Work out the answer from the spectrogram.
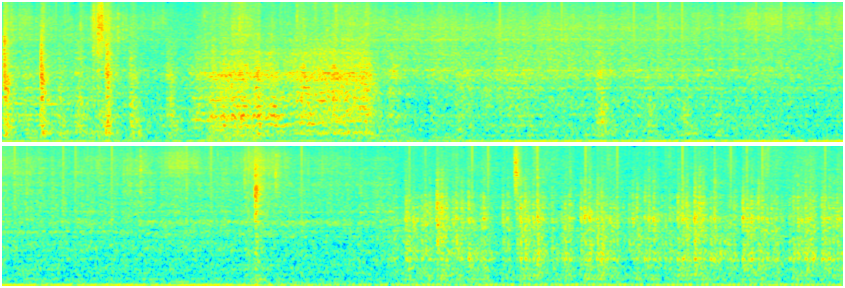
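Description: Turbocharged hillclimb car's engine running at low revs, heard inside the stripped-out cabin, as the car rolls slowly to a stop. It is a steady low drone, rougher and louder for the first three seconds, then even.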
